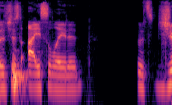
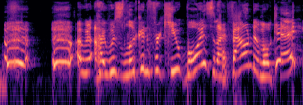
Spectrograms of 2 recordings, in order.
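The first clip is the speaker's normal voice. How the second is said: whiny protest; 11 semitones higher than usual. Real, not acted. Defensive joking protest, high.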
